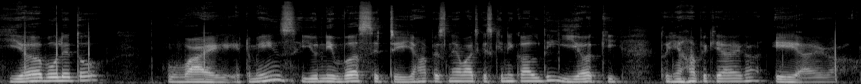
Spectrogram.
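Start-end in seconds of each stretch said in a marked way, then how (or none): none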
